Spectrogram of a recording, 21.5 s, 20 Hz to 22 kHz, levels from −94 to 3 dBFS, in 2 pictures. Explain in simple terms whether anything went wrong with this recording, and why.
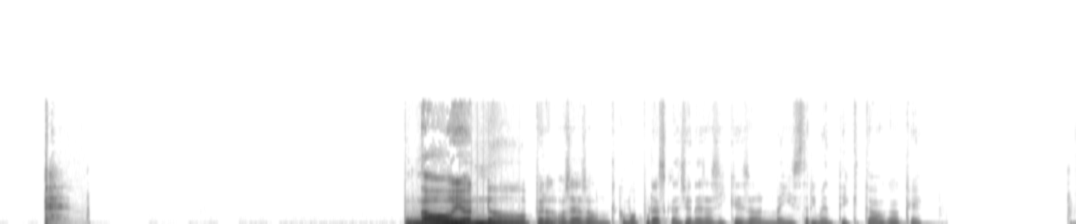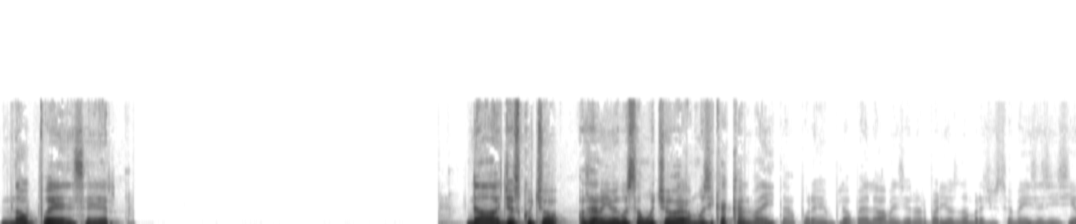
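Zipper noise appears three times in this speech, from 4.56 to 5.56 s, 10.44 to 10.96 s, and 18.04 to 18.6 s. The volume jumps in small steps instead of gliding, roughly fifteen to thirty per second, and each jump ticks.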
